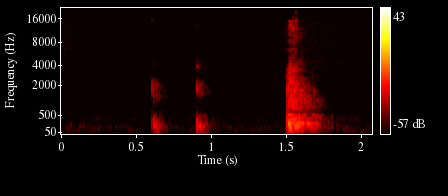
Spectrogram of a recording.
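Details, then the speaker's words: Finger-on-finger percussion over the posterior chest during a demonstrated respiratory exam, tapping across seven posterior areas, each side expected to sound similar: normal resonant percussion note. "I'm going to use my two fingers of of my opposing hands. This is my striking finger. And I'm going to tap"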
